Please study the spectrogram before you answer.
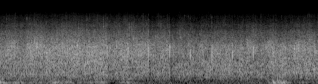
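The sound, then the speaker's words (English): Applause from an audience at an event in Bangkok, Thailand: dense, steady clapping that fills the whole clip at an even loudness, with no clear voices above it. “ขอคนไทยช่วยตบมือหน่อยครับ”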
